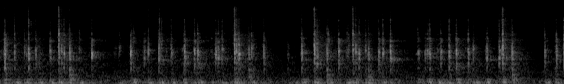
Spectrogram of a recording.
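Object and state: Mechanical keyboard typing.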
